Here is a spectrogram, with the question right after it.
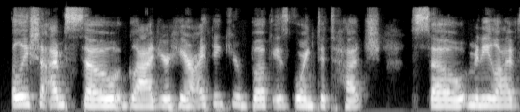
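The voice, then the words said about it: Sick, congested-sounding voice. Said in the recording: “I am sick right now and I can hear it in my voice. If you are a longtime listener, you probably can hear it in my voice”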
